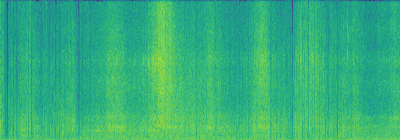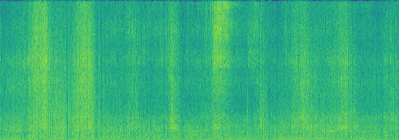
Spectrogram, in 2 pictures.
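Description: Double-stack intermodal container train rolling past at speed at close range: loud, steady wheel-on-rail noise, with the wake of air buffeting the microphone.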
